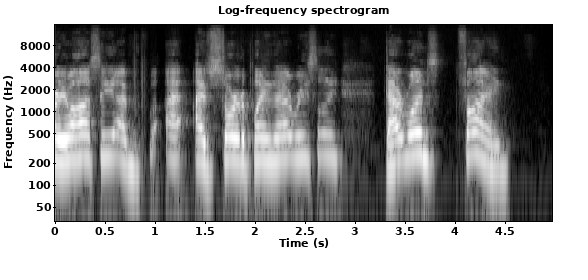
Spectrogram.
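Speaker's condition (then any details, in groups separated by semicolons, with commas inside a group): Cerebral palsy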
